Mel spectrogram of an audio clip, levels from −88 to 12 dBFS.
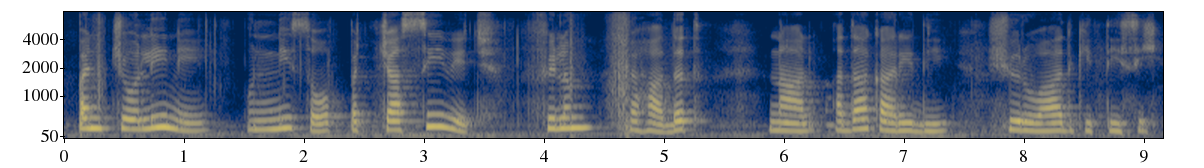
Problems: background sounds at intervals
